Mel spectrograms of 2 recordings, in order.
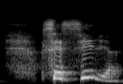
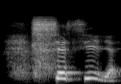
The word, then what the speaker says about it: Cecília: Para te dar um exemplo, o meu nome é Cleide, se escreve com C. Cecília se escreve com C, mas são sons diferentes. Cleide é som de K. Cecília é som de S.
